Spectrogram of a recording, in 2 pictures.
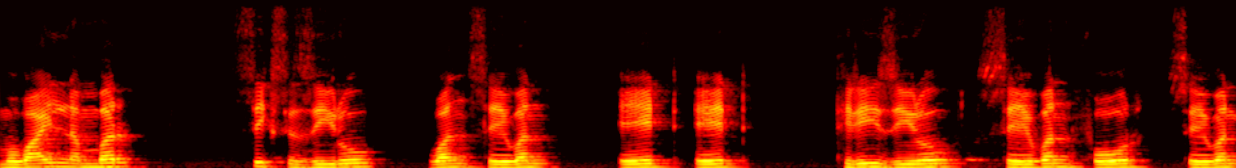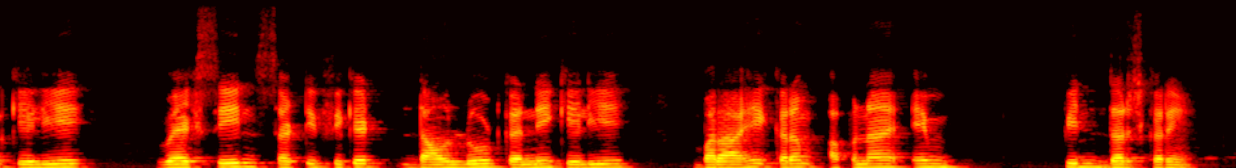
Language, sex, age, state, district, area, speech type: Urdu, male, 30-45, Delhi, South Delhi, rural, read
